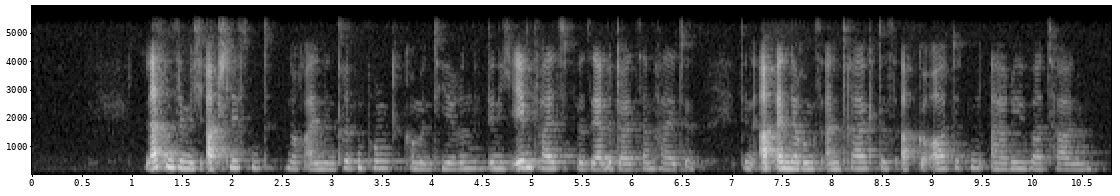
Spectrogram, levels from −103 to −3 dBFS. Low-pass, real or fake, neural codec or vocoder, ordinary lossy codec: 5.4 kHz; real; none; none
